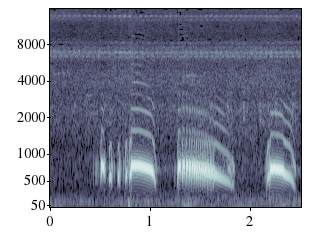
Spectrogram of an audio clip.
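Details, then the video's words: Spotted dove 'lambung guk' lure call used to set other doves calling: a burst of rapid stuttering notes runs into a level coo, then a long drawn-out falling coo and a short closing coo, over a faint low hum. "SUARA PIKAT TERKUKUR LAMBUNG GUK MEMBUAT TEKUKUR LAIN IKUTAN GACOR"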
